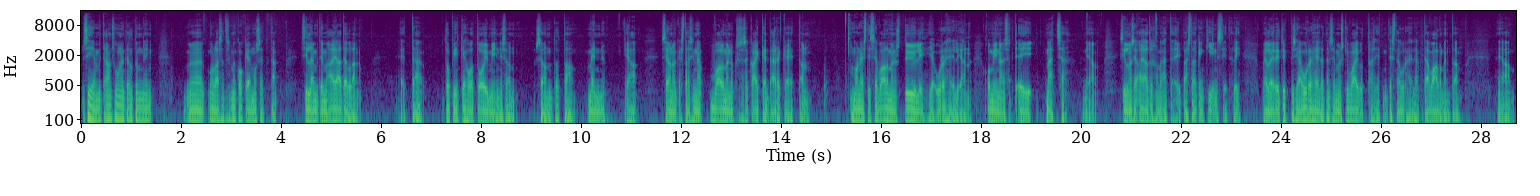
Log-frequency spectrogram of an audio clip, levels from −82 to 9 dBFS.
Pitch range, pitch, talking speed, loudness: 75-95 Hz, 80 Hz, 155 wpm, -22 LUFS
